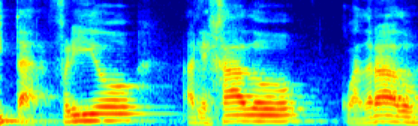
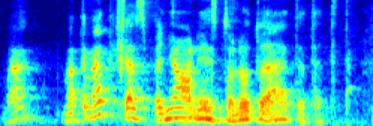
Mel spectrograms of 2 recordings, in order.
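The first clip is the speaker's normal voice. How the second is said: put-on kid's reply; 5 semitones higher, 4 dB quieter, faster than usual. Son rattling off school subjects.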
